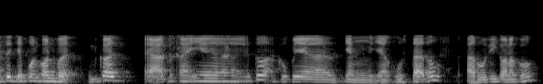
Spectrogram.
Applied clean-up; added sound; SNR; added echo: neural mask model DeepFilterNet 3.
